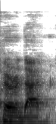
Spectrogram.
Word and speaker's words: pterodactyl: A pterodactyl. I pronounced the P. Okay. – Yeah, but you didn't pronounce the T.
